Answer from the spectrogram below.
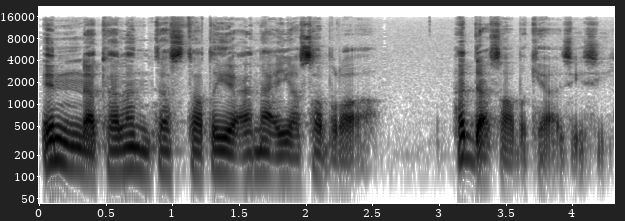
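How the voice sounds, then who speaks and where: A man's voice: fairly low pitch, expressive, vocal fry, mellow. Man playing a cool, shrewd old trader. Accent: Gulf Arabic. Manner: cool, unhurried, dry. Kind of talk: audiobook character voice.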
